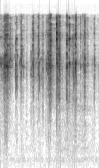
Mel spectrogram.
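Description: A handful of metal bottle caps falls through fingers, runs across a palm and drops into a lidded box. The result is a quick, bright metallic rattling and jangling of light clinks, with almost all the energy in the high frequencies.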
